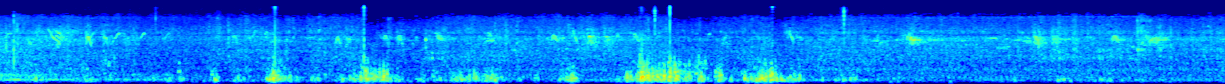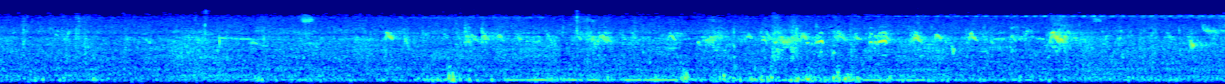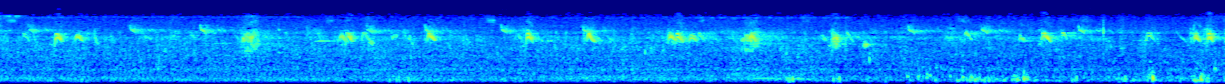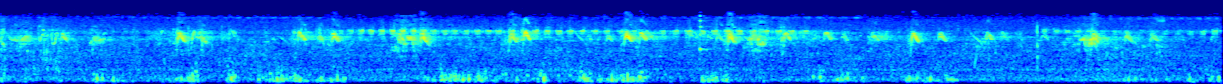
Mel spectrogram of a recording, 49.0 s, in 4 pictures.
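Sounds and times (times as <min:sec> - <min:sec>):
birds chirping: 0:00.0 - 0:48.9
low steady hum: 0:00.0 - 0:48.9.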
